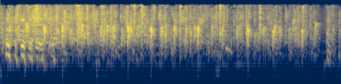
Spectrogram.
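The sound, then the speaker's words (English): An audience applauds with a dense, steady patter of many hands clapping, loud and sustained throughout, with a few voices faintly mixed in beneath the applause. “Clap hand again.”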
